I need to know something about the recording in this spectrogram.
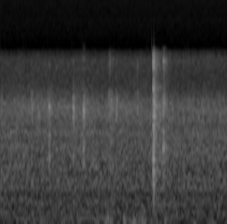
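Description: Typing on a computer keyboard: a few light keystrokes, with one louder click about a second and a half in.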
